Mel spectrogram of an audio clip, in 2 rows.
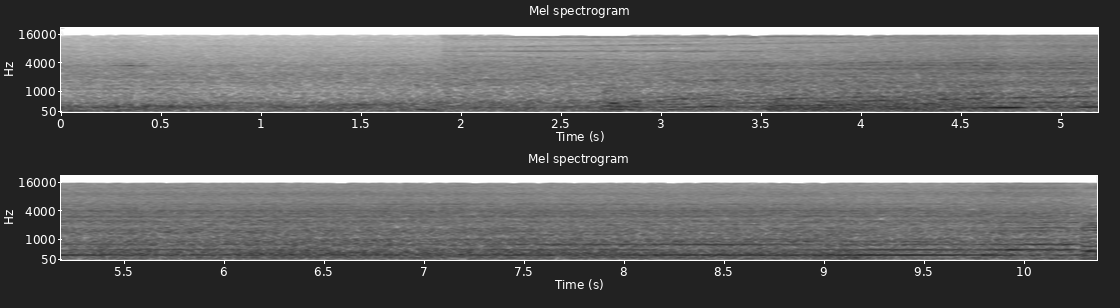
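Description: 1325 CNC router's spindle cutting grooves into a wooden door panel, a steady high whine over the noise of the bit chewing wood. About two seconds in the whine climbs in pitch, then holds steady.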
